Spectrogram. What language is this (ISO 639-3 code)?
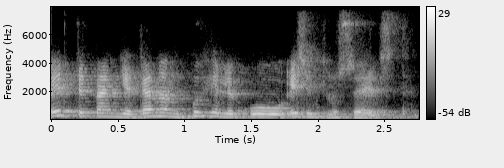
est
